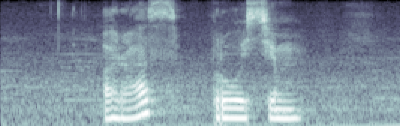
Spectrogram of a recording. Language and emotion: Russian, neutral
